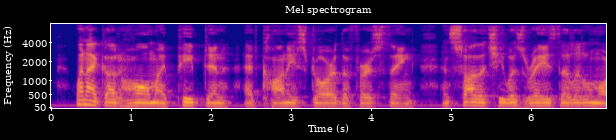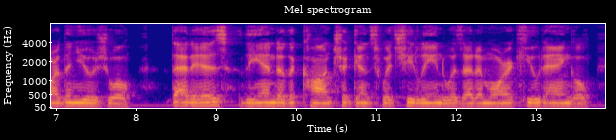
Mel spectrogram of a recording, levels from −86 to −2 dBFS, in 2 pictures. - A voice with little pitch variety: Yes, narrow, 1.6 semitones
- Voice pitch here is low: Yes, low, 105 Hz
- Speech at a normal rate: Yes, average, 175 wpm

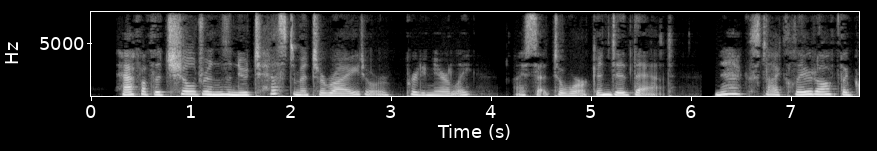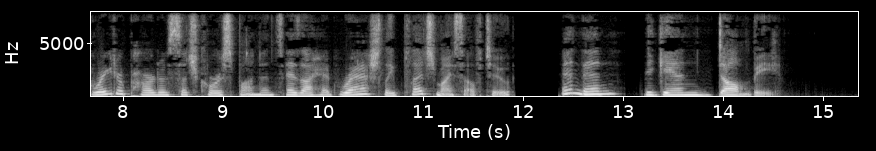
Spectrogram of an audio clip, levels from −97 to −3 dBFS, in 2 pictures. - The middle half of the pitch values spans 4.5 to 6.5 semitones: No, average, 3.8 semitones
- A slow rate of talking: No, average, 150 wpm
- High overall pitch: Yes, high, 215 Hz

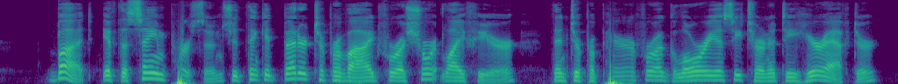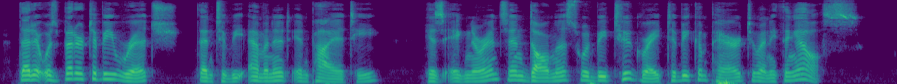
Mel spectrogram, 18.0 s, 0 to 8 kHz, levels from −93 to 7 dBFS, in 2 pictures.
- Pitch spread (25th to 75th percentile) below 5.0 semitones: Yes, average, 4.6 semitones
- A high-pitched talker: No, medium, 140 Hz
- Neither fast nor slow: Yes, average, 175 wpm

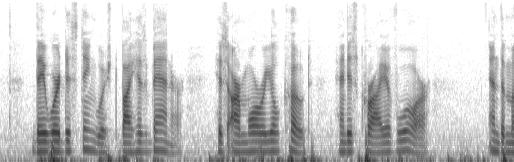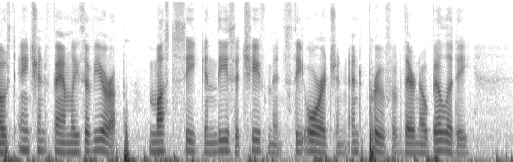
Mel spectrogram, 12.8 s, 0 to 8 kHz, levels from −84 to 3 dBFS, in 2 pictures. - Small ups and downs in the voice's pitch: Yes, narrow, 2.2 semitones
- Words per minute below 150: No, average, 155 wpm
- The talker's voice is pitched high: No, low, 130 Hz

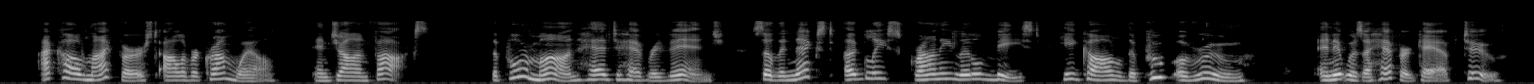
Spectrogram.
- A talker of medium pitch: No, high, 215 Hz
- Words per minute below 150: Yes, average, 140 wpm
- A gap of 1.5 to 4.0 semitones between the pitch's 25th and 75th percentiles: No, average, 4.7 semitones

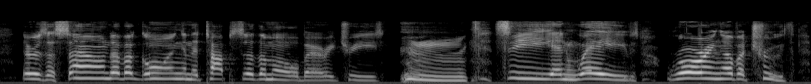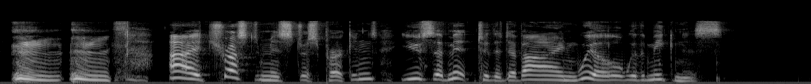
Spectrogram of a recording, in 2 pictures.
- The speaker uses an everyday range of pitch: Yes, average, 4.7 semitones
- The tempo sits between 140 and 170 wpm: Yes, average, 145 wpm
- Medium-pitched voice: No, high, 225 Hz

